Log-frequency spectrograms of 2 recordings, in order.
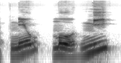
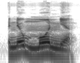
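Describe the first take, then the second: First: Pneumonia broken into slow syllables, NI strong; stress on NI. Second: Pneumonia with MON punched, the ending quick; stress on MON. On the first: Teacher showing where Brazilians put force, stress on NI. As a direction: slowly spell out pneumonia, leaning on ni. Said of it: "A gente fala com força no ni". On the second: Teacher showing a wrong Portuguese stress, stress on MON. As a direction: hit mon in pneumonia, hurry the rest. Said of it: "depois que a força tá no mon". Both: Shown as a demonstration.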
